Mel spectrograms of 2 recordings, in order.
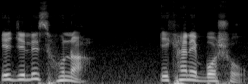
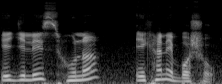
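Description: The two takes are said the same way.

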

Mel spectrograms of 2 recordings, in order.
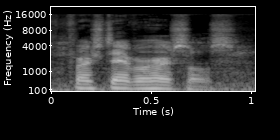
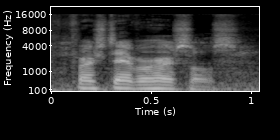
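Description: Both takes have the same delivery.

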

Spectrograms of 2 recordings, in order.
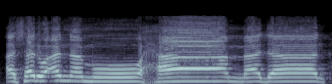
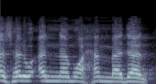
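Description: First: The name has a lengthened vowel like a w. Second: The name is said without any vowel lengthening. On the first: The speaker calls it wrong. "مو بالواو، لا خطأ" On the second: The speaker calls it right. "محمدا بلا مد"

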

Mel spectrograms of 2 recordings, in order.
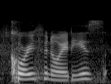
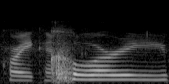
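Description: First: The word is said at normal speed. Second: The word is said slowly.

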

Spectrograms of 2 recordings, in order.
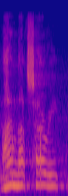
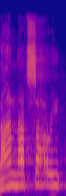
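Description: First: It is said plainly, without extra angst. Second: It is said defiantly, with rising angst.

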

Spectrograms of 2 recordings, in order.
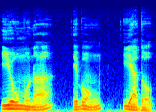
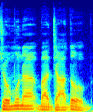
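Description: First: Each word begins with a 'y' sound. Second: Each word begins with a 'j' sound. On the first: This is the Sanskrit pronunciation. "সংস্কৃতে তা যথাক্রমে" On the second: This is the Bengali pronunciation. "বাংলায়"

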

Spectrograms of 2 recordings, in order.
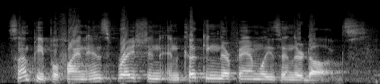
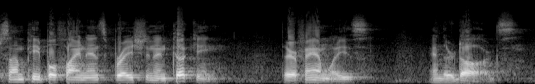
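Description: First: It runs straight on with no pause after cooking. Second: There is a short pause after cooking. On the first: Families and dogs are what gets cooked. The speaker calls it wrong. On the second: Cooking, family and dogs are separate inspirations. The speaker calls it right.

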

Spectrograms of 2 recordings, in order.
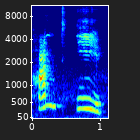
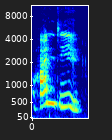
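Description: First: The two parts are said separately with a break. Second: The two parts are joined into one word. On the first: The speaker calls it wrong. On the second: The speaker calls it right.

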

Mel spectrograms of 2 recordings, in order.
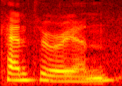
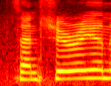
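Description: First: The word begins with a K sound. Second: The word begins with an S sound. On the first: The speaker calls it right. "the C is a K" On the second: The speaker calls it wrong. "Centurion is wrong"

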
